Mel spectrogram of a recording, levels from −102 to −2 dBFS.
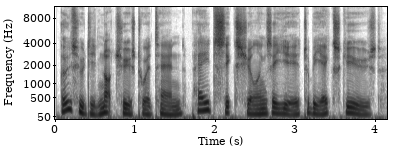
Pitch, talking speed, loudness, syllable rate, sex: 115 Hz, 215 wpm, -19 LUFS, 5.3 syllables/s, male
